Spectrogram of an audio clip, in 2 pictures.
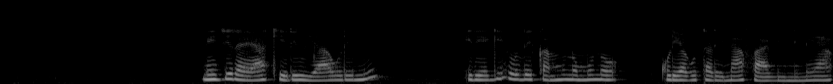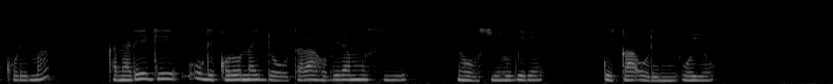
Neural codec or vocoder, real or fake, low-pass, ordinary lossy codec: none; real; 5.4 kHz; none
